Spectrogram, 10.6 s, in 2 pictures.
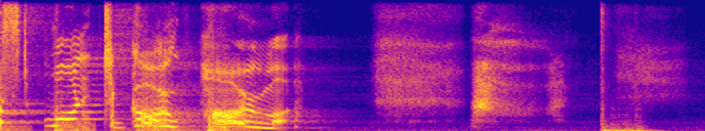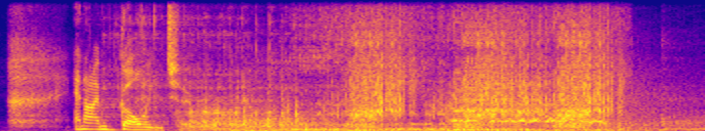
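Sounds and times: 
speech: 0.0s - 2.3s, 5.9s - 7.4s
dog growling outside a door: 7.4s - 10.0s.

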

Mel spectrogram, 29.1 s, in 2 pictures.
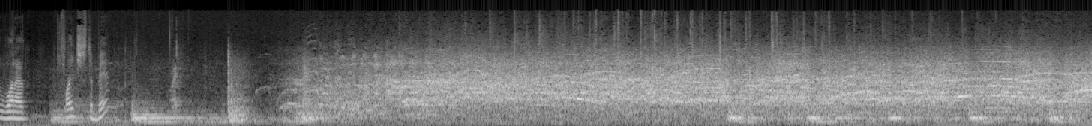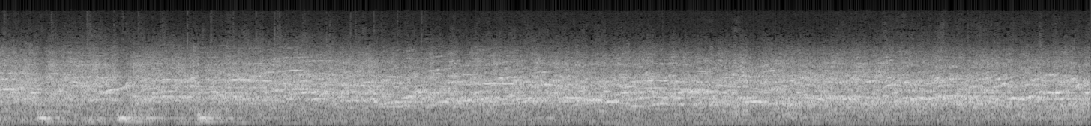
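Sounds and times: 
speech: 0.0s - 2.6s
thump: 3.0s - 3.4s
television studio audience laughing and cheering: 3.4s - 29.1s.

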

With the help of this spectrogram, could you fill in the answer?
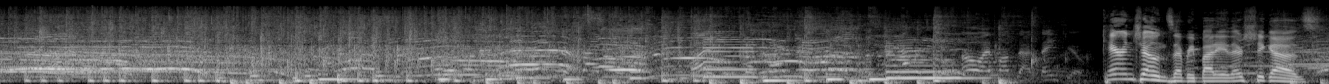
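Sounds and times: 
studio audience applauding: 0.0s - 8.7s
studio audience cheering with whoops and shouts: 0.0s - 9.3s, 12.4s - 13.2s
speech: 11.3s - 13.2s.

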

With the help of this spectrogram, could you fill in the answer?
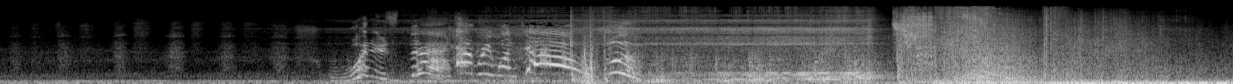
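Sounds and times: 
tense tonal drone: 0.0s - 9.3s
speech: 3.4s - 6.6s
massive explosion destroying a colony's command tower: 5.8s - 12.3s.

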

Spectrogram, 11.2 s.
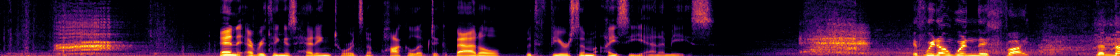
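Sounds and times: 
raven cawing: 0.5s - 1.7s, 7.9s - 9.0s, 10.3s - 11.1s
speech: 2.2s - 7.2s, 9.1s - 11.1s.

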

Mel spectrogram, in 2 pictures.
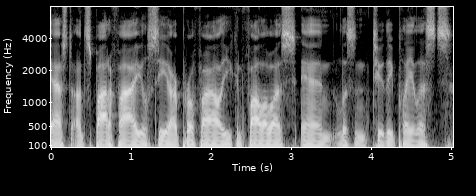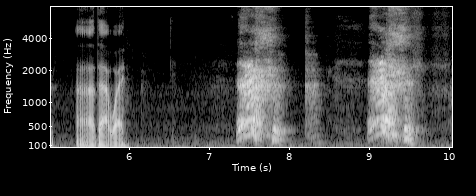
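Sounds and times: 
speech: 0.0s - 6.0s, 7.4s - 8.0s, 9.4s - 9.6s
sneezes: 7.4s - 8.1s, 9.0s - 9.8s.

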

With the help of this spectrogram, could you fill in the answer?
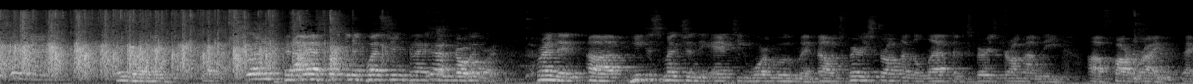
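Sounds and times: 
crowd applauding: 0.0s - 4.0s
speech: 1.2s - 1.7s, 2.5s - 11.9s.

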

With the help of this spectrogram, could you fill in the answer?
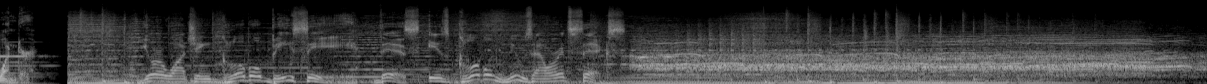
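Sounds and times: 
speech: 0.0s - 0.4s, 1.4s - 7.4s
crowd cheering and chanting: 6.2s - 12.0s.

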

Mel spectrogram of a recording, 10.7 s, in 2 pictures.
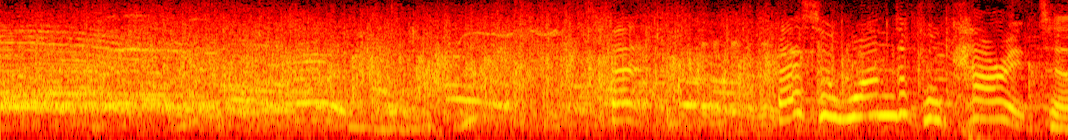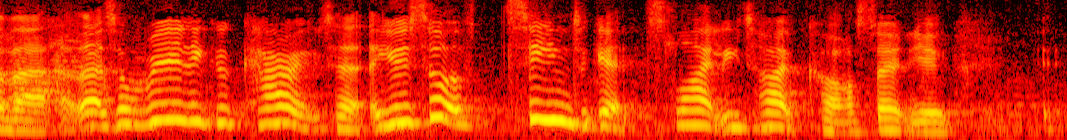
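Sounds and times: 
voices and whoops: 0.0s - 3.9s
audience clapping: 0.0s - 5.7s
speech: 4.3s - 10.3s.

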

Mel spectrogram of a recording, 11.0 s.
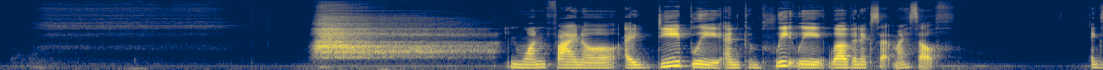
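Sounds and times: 
slow deep breath in a guided emotional-release exercise: 0.3s - 2.5s, 3.1s - 5.1s
speech: 5.0s - 9.6s.

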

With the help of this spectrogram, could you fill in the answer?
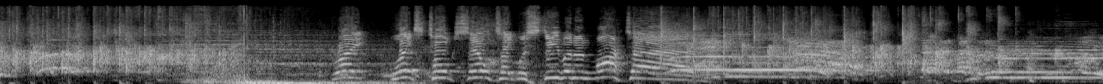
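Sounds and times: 
round of applause: 0.0s - 2.7s, 6.6s - 11.0s
speech: 3.4s - 8.0s.

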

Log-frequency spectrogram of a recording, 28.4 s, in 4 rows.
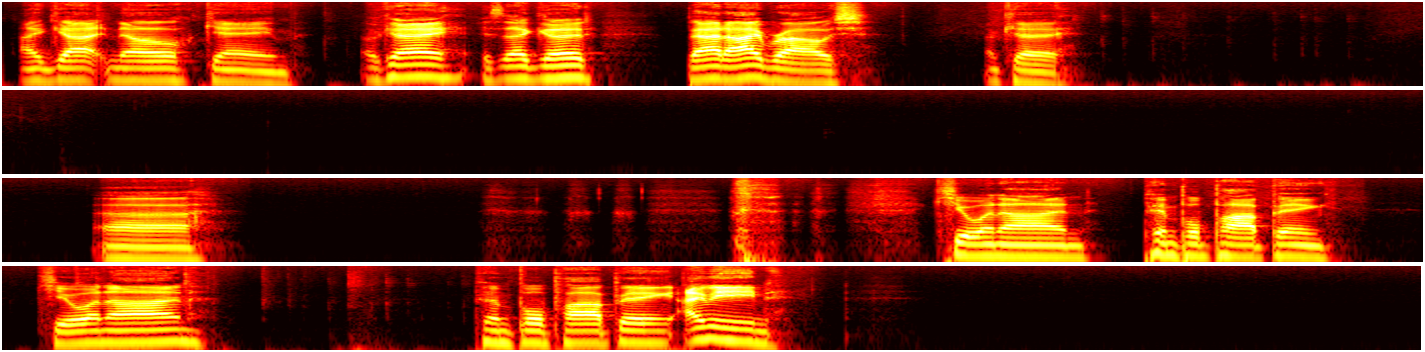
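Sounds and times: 
speech: 0.1s - 5.4s, 14.7s - 15.3s, 18.9s - 20.9s, 21.5s - 22.4s, 23.7s - 25.3s
typing on a computer keyboard: 5.4s - 6.9s, 21.6s - 23.7s.

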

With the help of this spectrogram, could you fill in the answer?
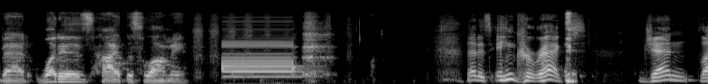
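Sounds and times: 
speech: 0.0s - 3.2s, 4.7s - 7.0s
game show buzzer: 2.2s - 3.1s.

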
